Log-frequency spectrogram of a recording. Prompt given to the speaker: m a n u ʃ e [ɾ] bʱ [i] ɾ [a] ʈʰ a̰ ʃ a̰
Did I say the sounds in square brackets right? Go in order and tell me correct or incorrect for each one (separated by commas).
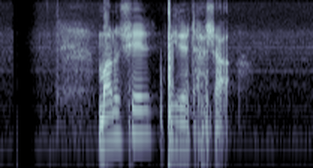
correct, correct, incorrect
